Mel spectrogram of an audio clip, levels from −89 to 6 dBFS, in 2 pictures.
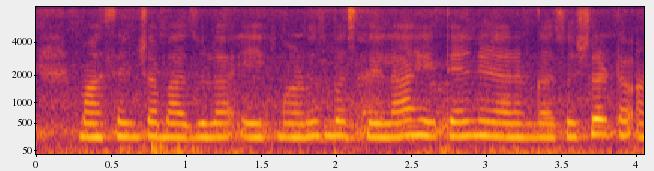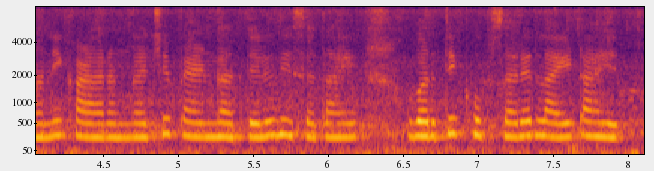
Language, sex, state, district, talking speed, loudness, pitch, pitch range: Marathi, female, Maharashtra, Solapur, 165 wpm, -16 LUFS, 255 Hz, 245-270 Hz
